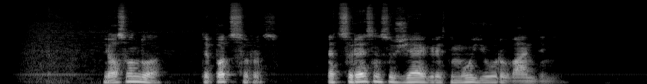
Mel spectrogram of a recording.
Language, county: Lithuanian, Telšiai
